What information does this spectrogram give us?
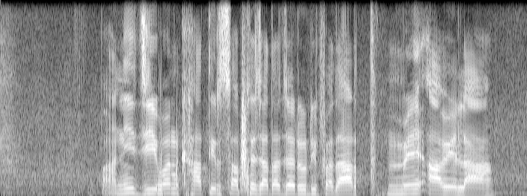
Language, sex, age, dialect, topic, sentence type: Bhojpuri, male, 18-24, Southern / Standard, agriculture, statement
